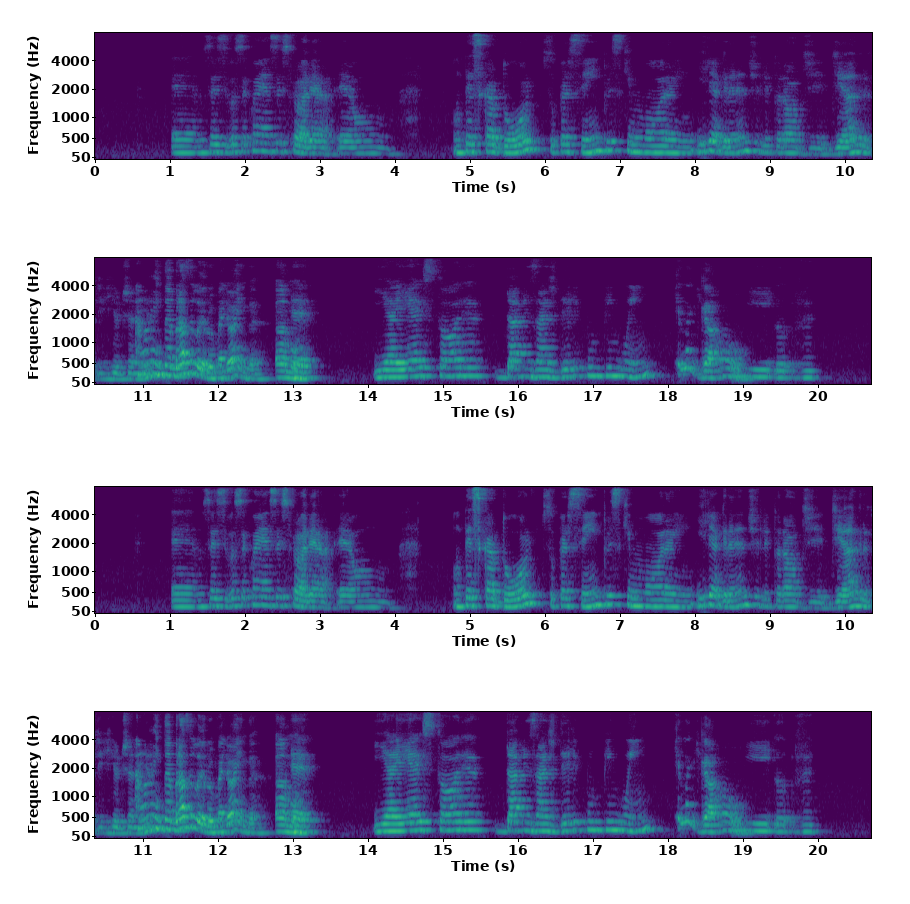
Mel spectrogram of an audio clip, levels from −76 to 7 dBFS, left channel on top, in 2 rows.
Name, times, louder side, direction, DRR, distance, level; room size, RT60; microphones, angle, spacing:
voice 1, 1.0-4.3 4.8-11.3 13.0-13.4 14.1-17.9 19.0-19.9, right 2 dB, 45° right, 1.1 m, -28 dB
voice 2, 10.9-13.2 18.1-19.1, right 1 dB, 30° right, 1.2 m, -25 dB
7.3 x 4.9 x 3.4 m
head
